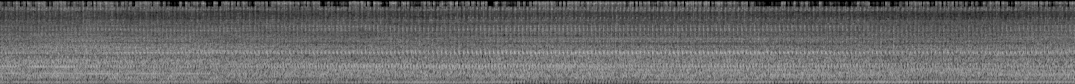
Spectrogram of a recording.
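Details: 2011 BMW F10 with N20B20 four-cylinder petrol engine idling with a fast, busy rattle and ticking over the steady run from worn timing chain, before replacement.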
